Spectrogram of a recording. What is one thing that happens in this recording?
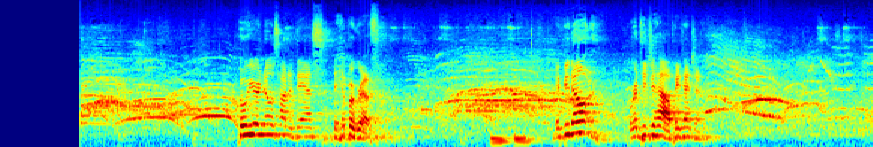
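A crowd cheers and shouts.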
